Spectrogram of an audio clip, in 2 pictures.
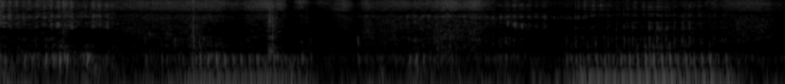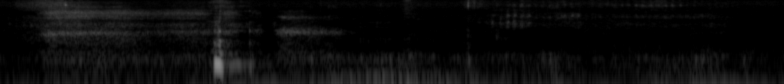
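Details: Cuddly male pet cat purring in its owner's lap; low rumbling purr comes in breath-paced bursts of about a second each, separated by quiet gaps, with one sharp click midway.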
